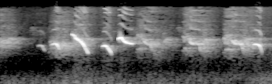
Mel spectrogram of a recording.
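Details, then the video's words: Crested white-eye from Flores in lively, varied 'gacor isian' song, used as a master recording for training other birds: quick downward-sweeping high whistles and short chirps tumbling together over a faint low hum. "Burung Opior Jambul Flores Gacor Isian - Masteran Burung Kecial Suara Besar"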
